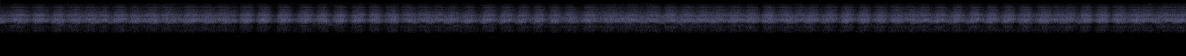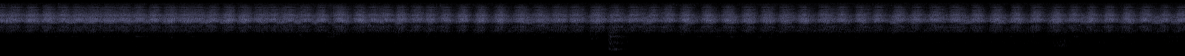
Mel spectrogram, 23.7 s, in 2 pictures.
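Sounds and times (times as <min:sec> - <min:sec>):
cicadas stridulating very loudly in summer fields in the morning: 0:00.0 - 0:23.6.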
